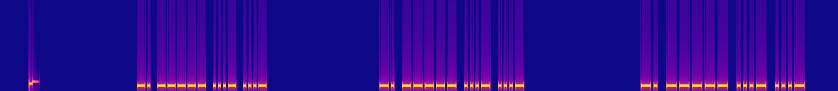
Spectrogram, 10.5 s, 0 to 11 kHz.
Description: Morse code, heard as a keyed tone, about 34 wpm, 700 Hz. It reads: N0VV N0VV N0VV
